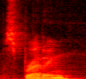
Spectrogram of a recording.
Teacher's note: You'll see the eh red tent vowel, and then our typical ing ending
